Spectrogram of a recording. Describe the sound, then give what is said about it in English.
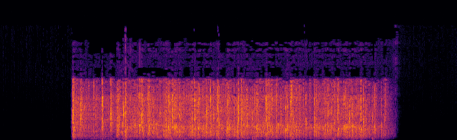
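A burst of crowd applause, dense and steady, starts abruptly and holds at full volume for about two and a half seconds before cutting off sharply. No voices are heard. “And with that, we're going to pull the applause in and move on to the next segment.”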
